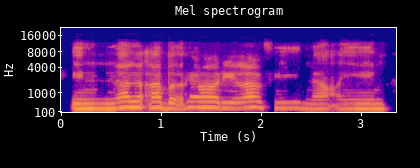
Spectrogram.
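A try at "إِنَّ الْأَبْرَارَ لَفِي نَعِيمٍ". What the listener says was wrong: Innal abroro, harokatnya Ibu. Innal abroro lafi na'im.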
